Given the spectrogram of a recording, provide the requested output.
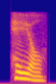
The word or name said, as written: hale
